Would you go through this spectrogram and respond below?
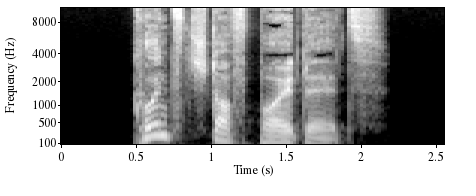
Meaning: genitive singular of Kunststoffbeutel
- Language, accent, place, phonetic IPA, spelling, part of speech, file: German, Germany, Berlin, [ˈkʊnstʃtɔfˌbɔɪ̯tl̩s], Kunststoffbeutels, noun, De-Kunststoffbeutels.ogg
